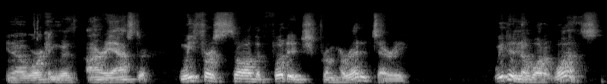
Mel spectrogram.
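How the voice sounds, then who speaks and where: A man talking as an interview guest, explaining things in a measured way. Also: fairly low pitch, lively intonation, a little mellow, rough recording. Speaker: guest, visual effects professional. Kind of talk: casual interview chat.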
